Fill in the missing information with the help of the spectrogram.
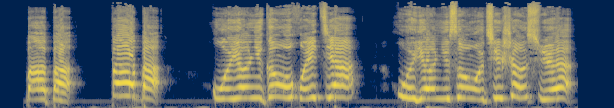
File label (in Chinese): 动画游戏角色男童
